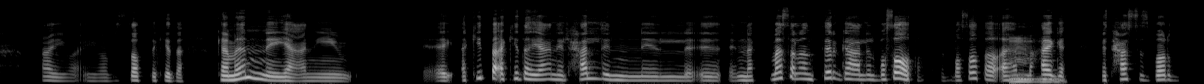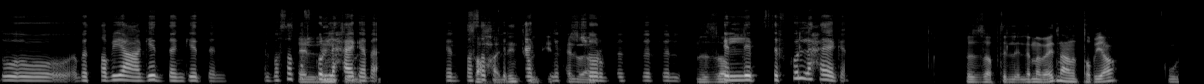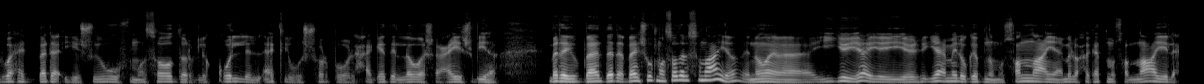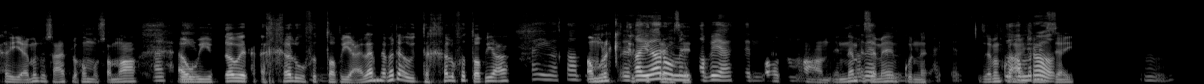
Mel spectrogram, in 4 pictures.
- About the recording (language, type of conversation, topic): Arabic, podcast, إيه الحاجات البسيطة اللي بتقرّب الناس من الطبيعة؟
- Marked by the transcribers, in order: none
